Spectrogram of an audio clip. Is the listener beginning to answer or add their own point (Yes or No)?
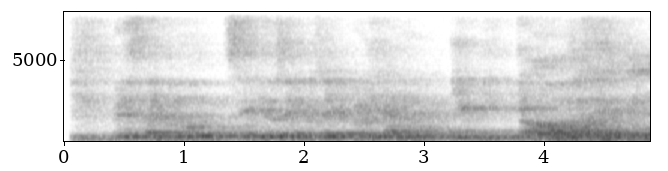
Yes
